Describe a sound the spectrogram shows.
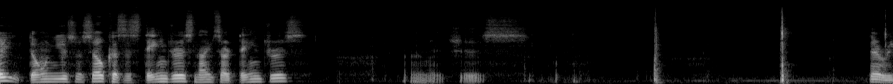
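Scissors snip through cardboard.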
